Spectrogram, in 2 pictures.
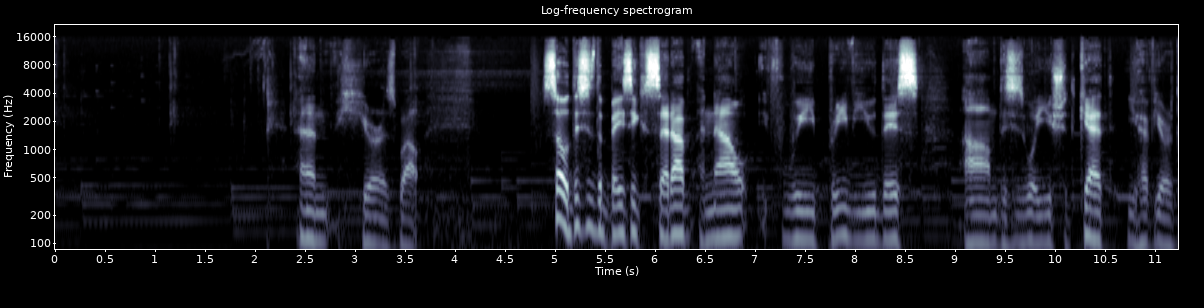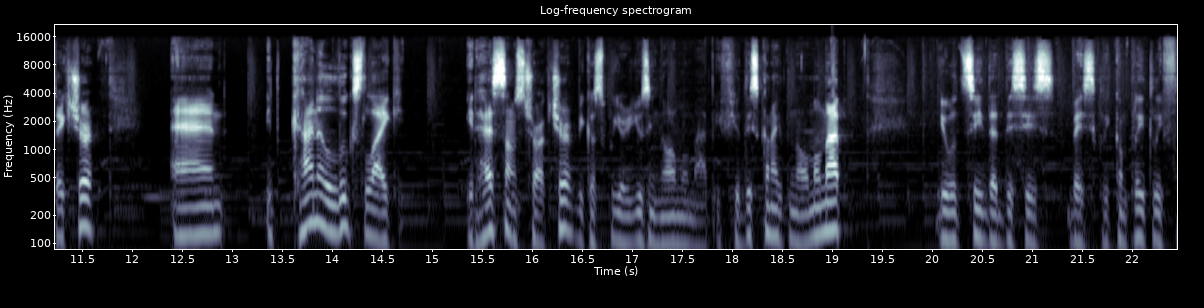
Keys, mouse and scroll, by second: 2.5-4.4 drag, 4.7 click, 5.2 middle click, 6.0-6.7 scroll down 1, 6.7 z, 8.5-9.2 middle drag, 9.5-10.3 scroll up 4, 10.4 scroll down 1, 11.3-11.6 shift+middle drag, 12.3-12.8 scroll up 2, 13.0-13.6 shift+middle drag, 13.8-14.1 middle drag, 14.9 middle drag, 17.6 click, 19.8-20.1 scroll down 2, 20.4-21.1 middle drag, 21.3 scroll up 3, 21.5 scroll down 1.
